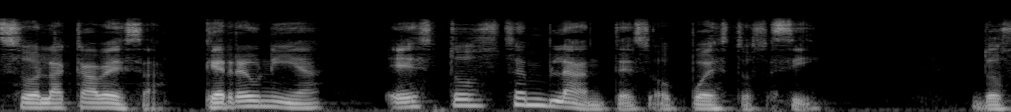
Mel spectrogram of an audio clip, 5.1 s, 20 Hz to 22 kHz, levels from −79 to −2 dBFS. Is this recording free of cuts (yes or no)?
no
